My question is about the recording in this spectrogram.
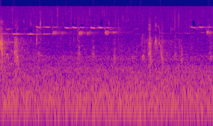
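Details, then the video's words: Tufted duck mating call: a quick chain of high, thin whistles for about two seconds, a pause, then a short renewed burst, set against steady low-pitched rushing noise. "Tufted Duck Sounds"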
